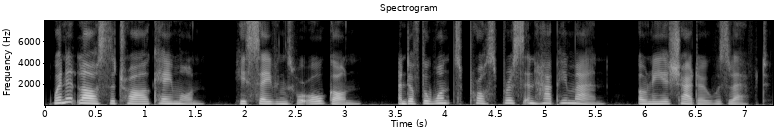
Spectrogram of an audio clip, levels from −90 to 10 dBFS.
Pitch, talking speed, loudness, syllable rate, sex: 190 Hz, 205 wpm, -22 LUFS, 5.2 syllables/s, female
